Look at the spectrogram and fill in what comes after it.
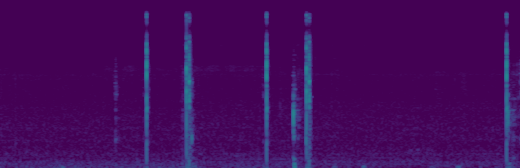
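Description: Computer mouse clicking: about six short, sharp clicks spread over a few seconds, two of them in quick succession like a double-click, over faint background hiss.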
